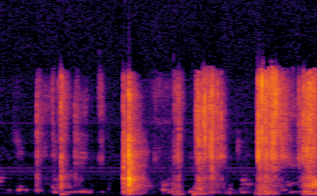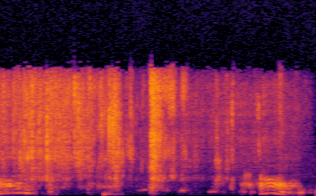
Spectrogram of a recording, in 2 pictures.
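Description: Crinkling and rustling of trading-card pack wrappers and cards being handled, with scattered light clicks and a longer stretch of crinkling about halfway through.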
